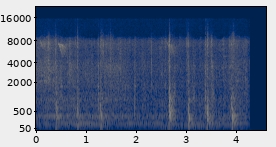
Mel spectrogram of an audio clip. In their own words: Jadi, setelah mengetuknya, kamu pasti bisa mendengar suara klik itu, bung. Itu menunjukkan bahwa bushingnya agak longgar, bro.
